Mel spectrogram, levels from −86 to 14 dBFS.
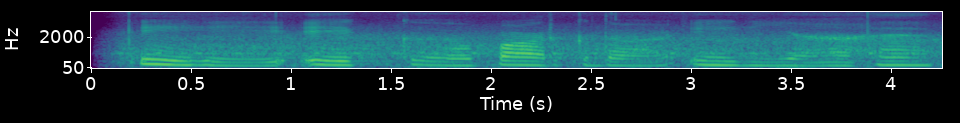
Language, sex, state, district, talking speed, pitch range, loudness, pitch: Punjabi, female, Punjab, Kapurthala, 85 wpm, 180-210 Hz, -19 LUFS, 200 Hz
